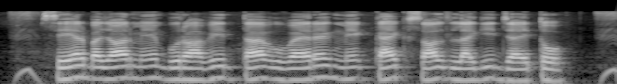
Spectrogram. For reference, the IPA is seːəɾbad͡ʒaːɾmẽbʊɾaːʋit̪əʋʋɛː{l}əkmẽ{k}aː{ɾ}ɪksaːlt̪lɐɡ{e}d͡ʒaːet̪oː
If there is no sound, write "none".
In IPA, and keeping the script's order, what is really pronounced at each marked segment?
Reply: ɾ, k, none, i

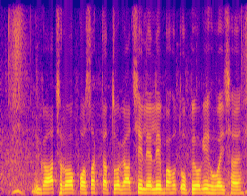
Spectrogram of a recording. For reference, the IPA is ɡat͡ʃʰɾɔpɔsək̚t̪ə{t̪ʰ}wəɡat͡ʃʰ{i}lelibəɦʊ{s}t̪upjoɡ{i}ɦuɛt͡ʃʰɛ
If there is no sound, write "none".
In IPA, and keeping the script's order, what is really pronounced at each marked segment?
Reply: t̪, i, none, i

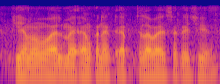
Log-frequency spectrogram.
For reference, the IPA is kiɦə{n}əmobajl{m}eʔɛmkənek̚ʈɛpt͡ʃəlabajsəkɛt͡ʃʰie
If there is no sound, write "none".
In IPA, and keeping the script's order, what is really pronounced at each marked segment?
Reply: m, m

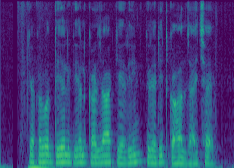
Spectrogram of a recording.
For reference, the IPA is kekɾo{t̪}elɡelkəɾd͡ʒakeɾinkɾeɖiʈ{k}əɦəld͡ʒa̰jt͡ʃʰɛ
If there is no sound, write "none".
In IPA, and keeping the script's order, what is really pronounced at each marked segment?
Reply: d̪, k

